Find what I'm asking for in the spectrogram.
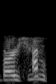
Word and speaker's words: Vargu: It was Ryan Vargu, but that's really good. – Vargu? – Good. – Oh, yeah. – I'm filled it, like rhymes with ragu.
